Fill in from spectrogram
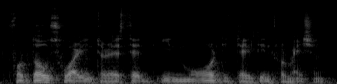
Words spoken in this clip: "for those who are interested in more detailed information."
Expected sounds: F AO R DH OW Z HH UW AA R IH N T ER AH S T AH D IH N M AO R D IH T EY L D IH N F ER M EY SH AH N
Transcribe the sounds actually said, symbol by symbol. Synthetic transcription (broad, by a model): F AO R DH OW S HH UW AA R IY N T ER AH S T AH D IH N M AO R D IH T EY L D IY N F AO M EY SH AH N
